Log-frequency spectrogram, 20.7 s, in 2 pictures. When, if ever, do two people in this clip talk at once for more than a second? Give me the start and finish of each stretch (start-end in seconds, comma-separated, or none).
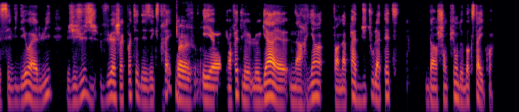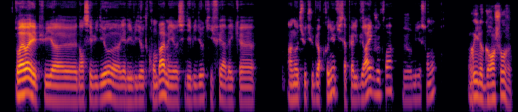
none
